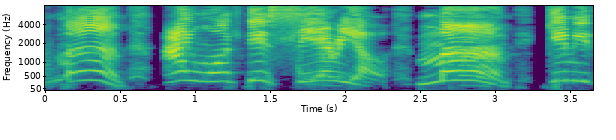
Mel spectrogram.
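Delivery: put-on high, whiny little kid begging. Spoiled kid whining to his mom for cereal. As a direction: beg like a spoiled child in a store. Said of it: "He goes".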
